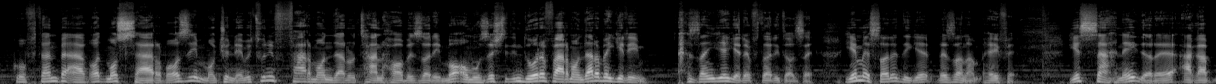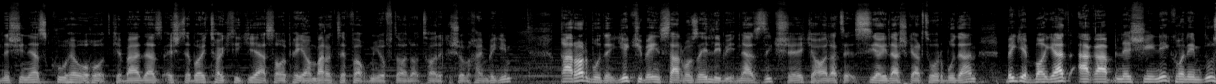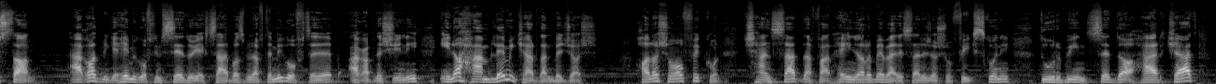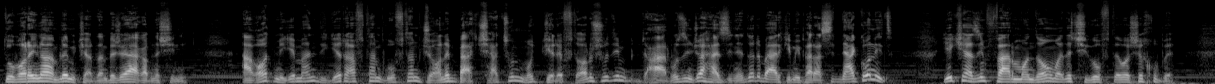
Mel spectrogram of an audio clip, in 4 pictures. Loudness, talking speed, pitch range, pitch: -26 LUFS, 175 wpm, 100-130 Hz, 110 Hz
